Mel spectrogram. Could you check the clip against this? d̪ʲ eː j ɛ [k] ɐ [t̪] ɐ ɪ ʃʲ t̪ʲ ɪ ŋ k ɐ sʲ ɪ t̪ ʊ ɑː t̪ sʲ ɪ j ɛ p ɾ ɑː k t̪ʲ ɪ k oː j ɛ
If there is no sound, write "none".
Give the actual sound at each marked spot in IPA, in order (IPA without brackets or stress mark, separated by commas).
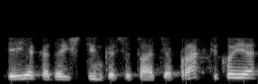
k, d̪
